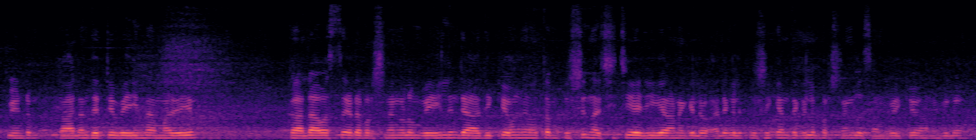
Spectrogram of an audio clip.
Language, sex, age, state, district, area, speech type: Malayalam, male, 45-60, Kerala, Kottayam, urban, spontaneous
